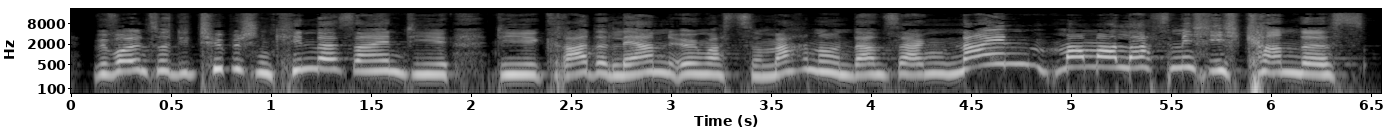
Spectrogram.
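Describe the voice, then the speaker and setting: A young woman giving an informal sermon as a Bible teacher, lively and casual, speaking directly to her listeners. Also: sits high.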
